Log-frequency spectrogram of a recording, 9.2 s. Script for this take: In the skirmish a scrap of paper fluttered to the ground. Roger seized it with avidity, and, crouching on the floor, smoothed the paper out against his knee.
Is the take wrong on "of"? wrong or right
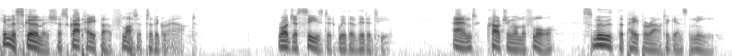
wrong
